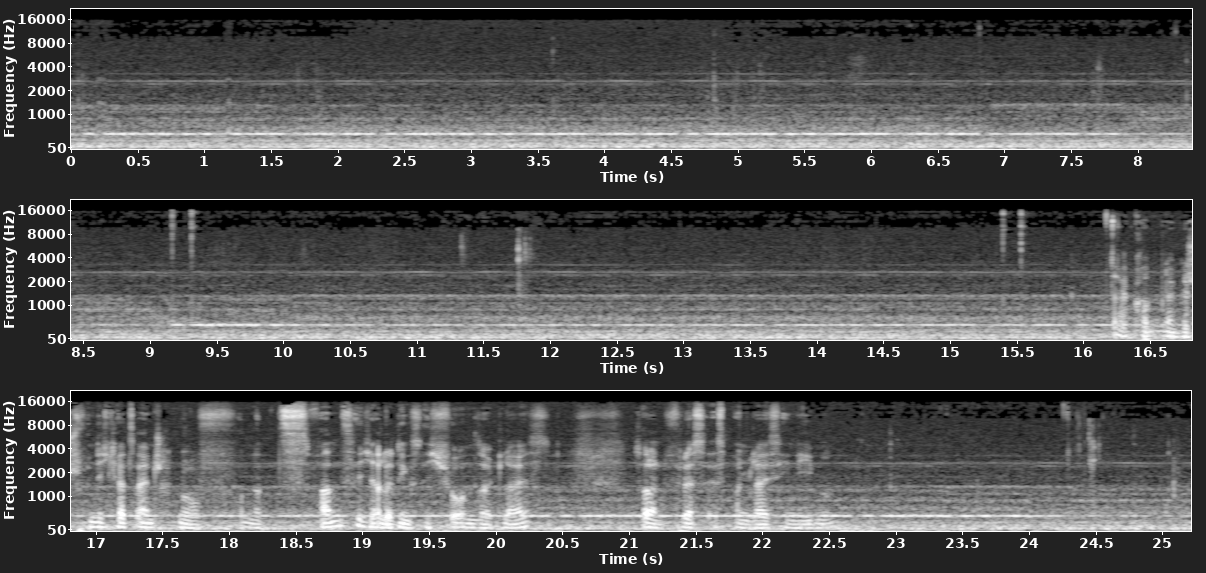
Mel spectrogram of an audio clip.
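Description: An electric motor hums with a steady whine.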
